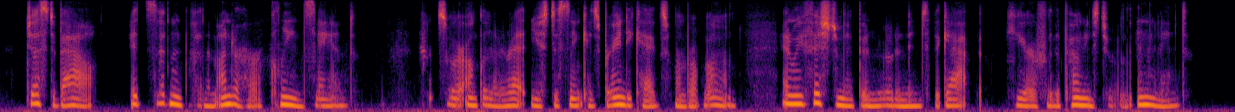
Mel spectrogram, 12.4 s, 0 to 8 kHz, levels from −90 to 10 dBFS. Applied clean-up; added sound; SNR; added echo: neural diffusion model UNIVERSE++.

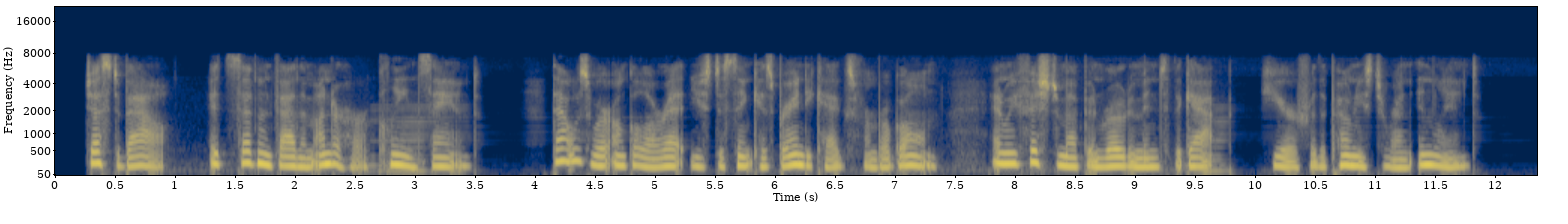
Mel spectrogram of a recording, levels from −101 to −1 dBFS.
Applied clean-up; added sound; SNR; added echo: neural mask model DeepFilterNet 3.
